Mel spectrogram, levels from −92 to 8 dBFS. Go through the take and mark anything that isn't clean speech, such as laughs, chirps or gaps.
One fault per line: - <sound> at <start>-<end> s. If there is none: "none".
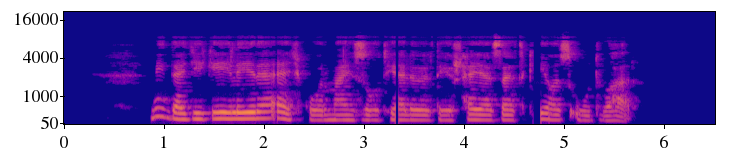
- dropout at 3.3-3.3 s
- dropout at 4.7-4.8 s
